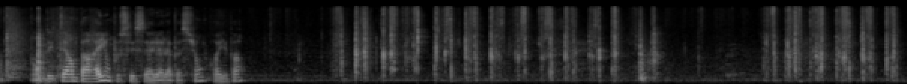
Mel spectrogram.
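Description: Playing cards are shuffled with quick, crisp riffling snaps.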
